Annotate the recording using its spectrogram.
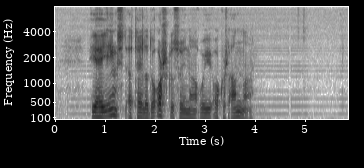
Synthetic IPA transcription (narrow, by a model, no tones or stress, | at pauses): iːheɪɪŋst̪ʰæ̰t̪ʰeːlɑd̪uːʔɔʃkəsʉʏnɑʔoːiːʔɔkəʈɑnɑ̰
